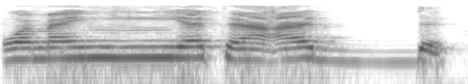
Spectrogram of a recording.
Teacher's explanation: ایک تو اس کے اوپر تشدید ہے، ٹھیک ہے، اس لیے آپ دال کو تھوڑا ٹائم دیں گے، بہت جلدی ختم نہیں کریں گے. ٹھیک ہے، دال کو تھوڑا سا ٹائم دیں گے.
